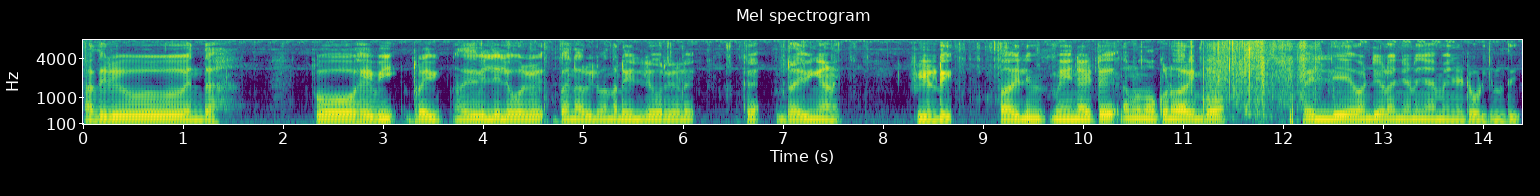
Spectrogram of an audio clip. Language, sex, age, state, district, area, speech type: Malayalam, male, 45-60, Kerala, Palakkad, urban, spontaneous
